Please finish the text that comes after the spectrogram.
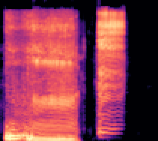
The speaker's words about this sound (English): Can we get some air horns? What's what's the opposite of air horns? Like fart noises?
